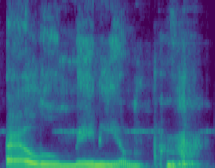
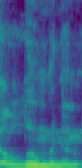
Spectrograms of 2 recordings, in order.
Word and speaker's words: aluminium: Like aluminum spells the same way, but if you go to Australia, it's aluminium. No, it's Yeah. And it's aluminum here.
